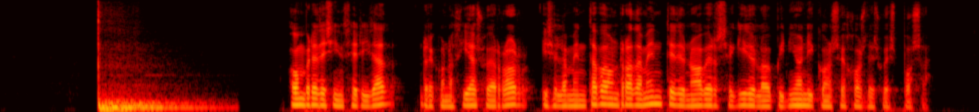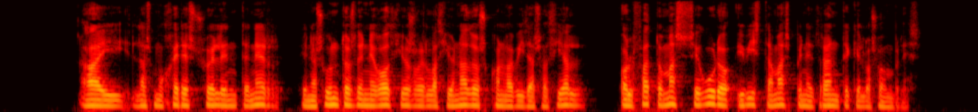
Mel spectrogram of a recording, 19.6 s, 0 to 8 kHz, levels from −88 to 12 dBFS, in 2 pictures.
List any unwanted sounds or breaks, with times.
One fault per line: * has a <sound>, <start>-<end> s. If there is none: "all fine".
* has a thud, 1.0-2.4 s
